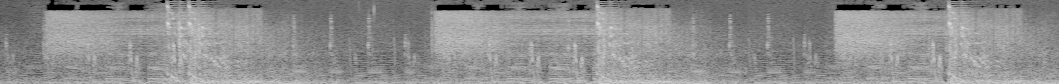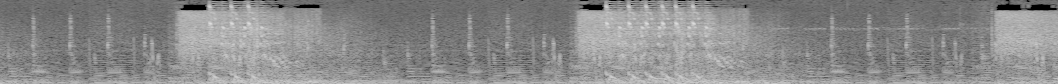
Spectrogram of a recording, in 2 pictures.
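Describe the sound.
A ship in a video game crashes into trees: a few heavy, booming crash bursts recur at intervals over a steady, dense game soundscape, with no voices.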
